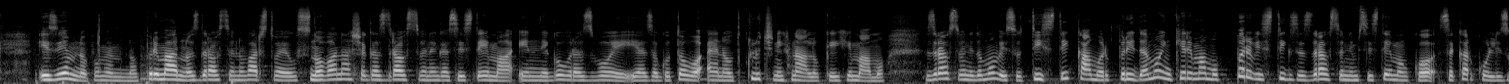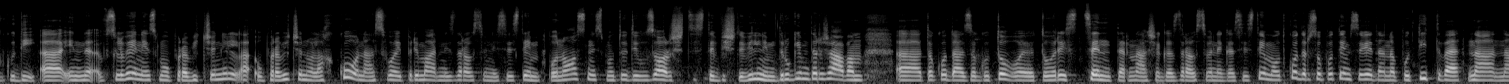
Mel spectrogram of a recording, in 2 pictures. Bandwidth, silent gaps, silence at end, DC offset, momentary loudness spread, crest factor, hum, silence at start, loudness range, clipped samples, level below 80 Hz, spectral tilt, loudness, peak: 16 kHz; none; 0 s; under 0.1%; 7 LU; 20 dB; none; 0.05 s; 3 LU; under 0.1%; -54 dBFS; -5.5 dB/octave; -23 LUFS; -4 dBFS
